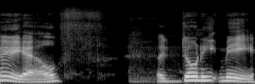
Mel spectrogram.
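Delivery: slowly drawn cartoon cat voice. Acting out a scene where Garfield meets Alf: Garfield voice. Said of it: "Garfield shows up".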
